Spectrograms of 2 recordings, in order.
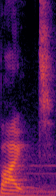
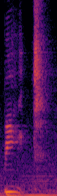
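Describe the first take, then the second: First: The vowel is said like 'eye'. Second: The vowel is said like 'ee'. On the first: This is the modern pronunciation. "the word bite" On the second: This is the old pronunciation. "it once was correct to pronounce that word beat"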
